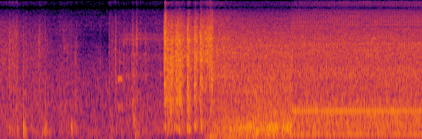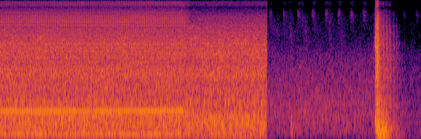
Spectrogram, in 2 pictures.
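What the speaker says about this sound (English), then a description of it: "whenever I run my compressor, I always run the engine as well, so I don't flatten the battery" A Toyota Prado's engine cranks and catches, then settles into a steady loud idle that runs for several seconds before cutting off, with a few clunks and knocks before and after.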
